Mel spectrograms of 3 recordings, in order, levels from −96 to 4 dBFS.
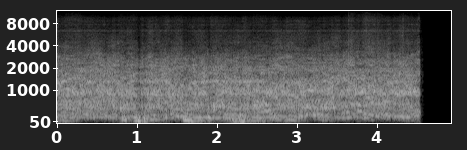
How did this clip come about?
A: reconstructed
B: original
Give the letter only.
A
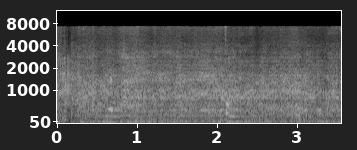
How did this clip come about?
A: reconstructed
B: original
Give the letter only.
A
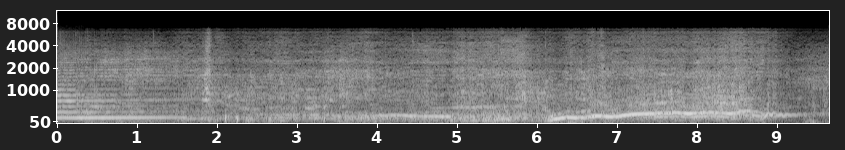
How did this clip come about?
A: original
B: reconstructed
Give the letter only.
B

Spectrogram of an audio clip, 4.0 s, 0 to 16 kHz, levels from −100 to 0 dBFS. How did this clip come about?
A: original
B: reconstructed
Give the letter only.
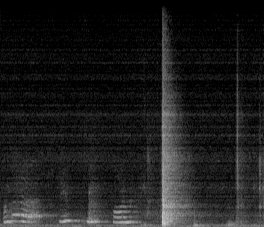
B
